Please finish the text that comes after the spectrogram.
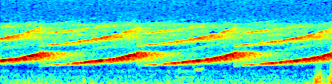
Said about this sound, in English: Oh, the alarms are just going off. Mm. I think that's your alarm to say time's up.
